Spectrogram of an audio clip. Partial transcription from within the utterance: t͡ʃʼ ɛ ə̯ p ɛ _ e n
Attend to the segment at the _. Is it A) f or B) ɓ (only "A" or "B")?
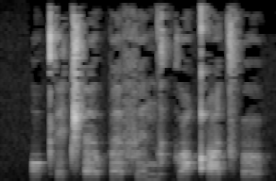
A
